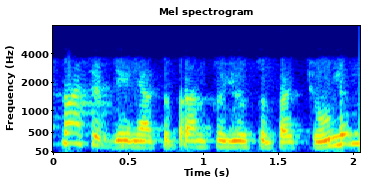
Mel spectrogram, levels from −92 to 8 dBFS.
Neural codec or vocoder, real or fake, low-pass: vocoder, 24 kHz, 100 mel bands, Vocos; fake; 7.2 kHz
